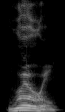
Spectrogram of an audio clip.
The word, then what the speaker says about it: rural: But this word is rural. 2 syllables, stress falls on the first. So it's and then ul. 2 syllables, stress falls on that first.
